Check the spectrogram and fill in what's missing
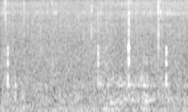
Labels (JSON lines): {"label": "ambient", "recorder": "HydroMoth"}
